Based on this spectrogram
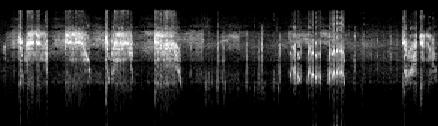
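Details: Lure recording of swiftlets, made to bring colonies into a nest house: shrill buzzy chirps in clusters, broken by sharp clicks, with a lower, harsher two-part burst near the end.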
